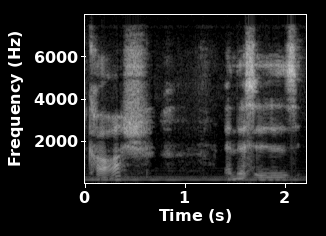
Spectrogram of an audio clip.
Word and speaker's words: cosh: at the end for bollock in it is pronounced cosh and this is e to the X plus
